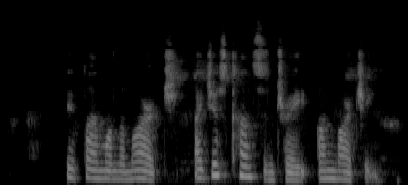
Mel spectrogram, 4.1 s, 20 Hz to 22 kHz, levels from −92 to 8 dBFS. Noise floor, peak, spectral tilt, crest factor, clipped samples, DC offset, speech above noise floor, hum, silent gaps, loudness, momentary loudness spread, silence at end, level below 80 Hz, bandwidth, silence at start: -78 dBFS; -28 dBFS; -4 dB/octave; 18 dB; under 0.1%; under 0.1%; 33 dB; none; none; -45 LUFS; 5 LU; 0.15 s; -88 dBFS; 13 kHz; 0.7 s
